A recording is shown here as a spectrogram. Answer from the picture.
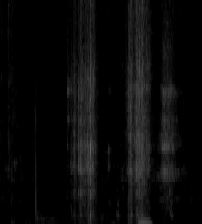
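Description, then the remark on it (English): Crisp, crackly crunching of someone biting into an apple, coming in about three short bursts spread over a few seconds, fairly quiet overall, with a faint low hum briefly under the second bite. “That's that crunching you hear. That was … eating an apple I just gave him.”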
